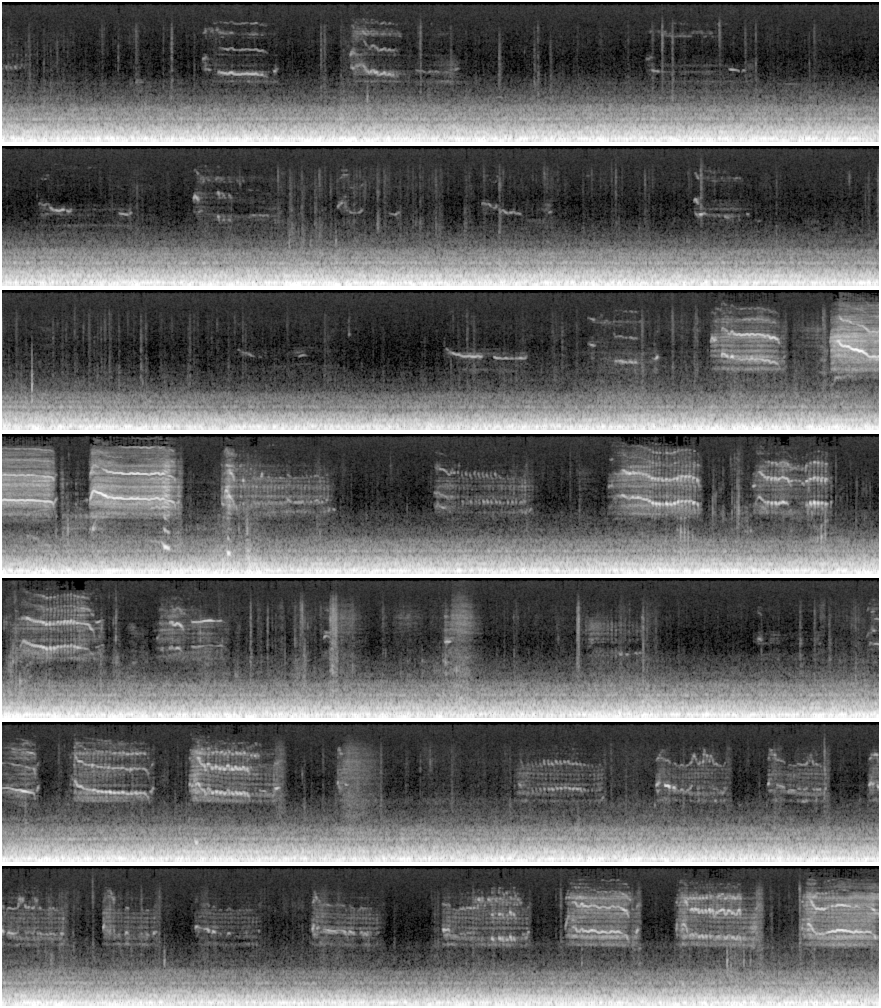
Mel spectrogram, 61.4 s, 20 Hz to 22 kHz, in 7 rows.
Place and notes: Filey, UK - the dog goes to the beach ...
The dog goes to the beach ... very occasionally we have a dog we take to the beach ... it's a rarity for her ... she gets excited and whimpers ... whines ... trills ... chirrups etc ... the whole way in the back of the car ... recorded with Olympus LS 11 integral mics ...
12 October 2016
